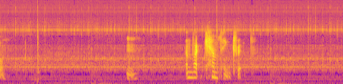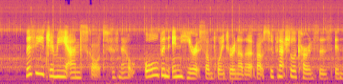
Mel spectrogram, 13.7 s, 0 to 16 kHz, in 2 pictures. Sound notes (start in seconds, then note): 3.6 thoughtful hum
